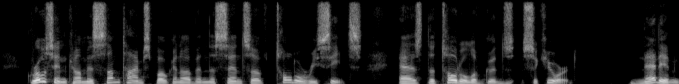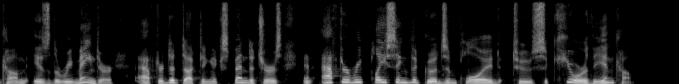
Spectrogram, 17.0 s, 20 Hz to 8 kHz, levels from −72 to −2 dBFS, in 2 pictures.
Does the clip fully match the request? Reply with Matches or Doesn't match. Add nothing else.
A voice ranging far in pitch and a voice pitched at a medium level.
Matches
